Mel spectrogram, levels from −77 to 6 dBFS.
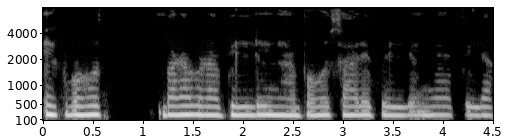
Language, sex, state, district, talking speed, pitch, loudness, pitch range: Hindi, female, Bihar, Araria, 145 wpm, 220 Hz, -14 LUFS, 215-225 Hz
